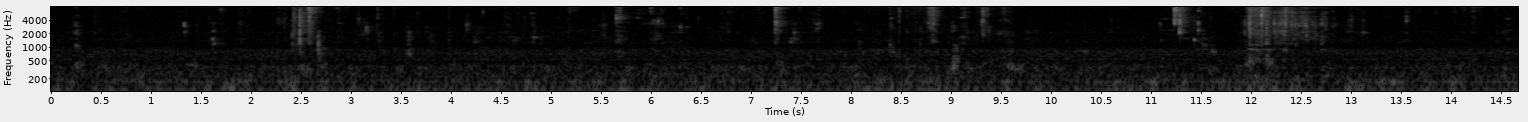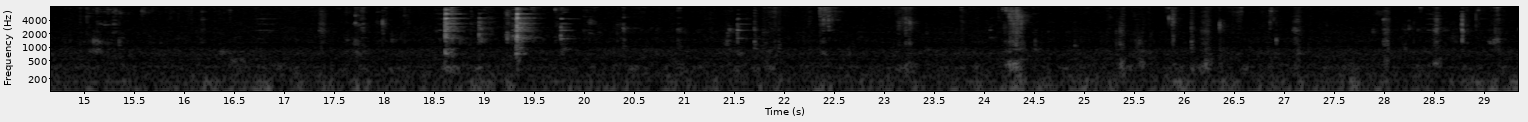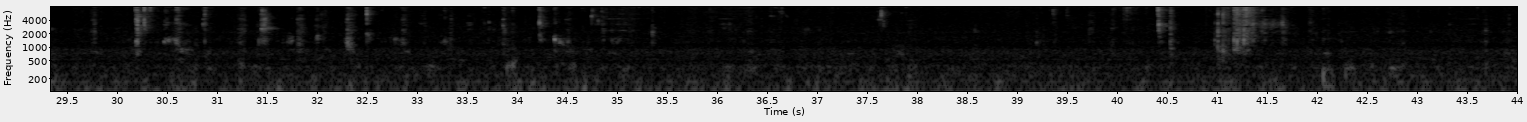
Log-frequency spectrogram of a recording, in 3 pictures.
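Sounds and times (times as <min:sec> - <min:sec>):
faint low hum: 0:00.0 - 0:44.0
person chewing: 0:11.1 - 0:24.6, 0:25.3 - 0:27.3, 0:27.9 - 0:35.4, 0:39.2 - 0:44.0.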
